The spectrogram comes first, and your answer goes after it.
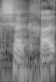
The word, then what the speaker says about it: chakra: un chakra ou un cha cra si on utilise la prononciation sanskrit car le mot chakra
